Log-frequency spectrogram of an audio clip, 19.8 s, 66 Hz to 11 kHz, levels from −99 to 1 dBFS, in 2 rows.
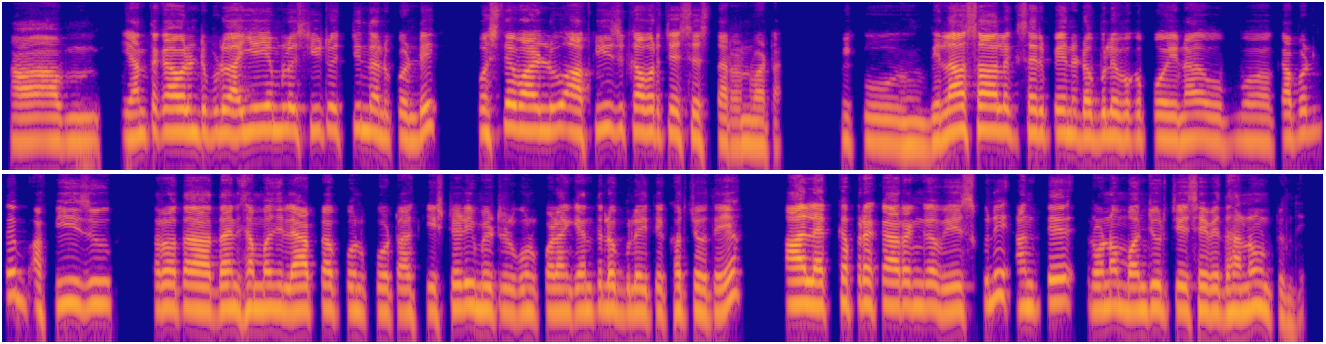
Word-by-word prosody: ఆహ్, 165 0 +1
హ్మ్, 165 0 -4 0.4
ఎంత 195 +3 -4
కావాలంటే 210 -1 +4
ఇప్పుడు 205 +1 0
ఐఐఎంలో 225 0 +1
సీటొచ్చిందనుకోండి, 215 -4 -2 0.4
వస్తే 210 +5 +1
వాళ్ళు 220 -1 +4
ఆ - - +9
ఫీజు 230 0 -3
కవర్ 215 -1 +3
చేసేస్తారనమాట. 155 -6 -3 0.5
మీకు 165 +1 -9 0.5
విలాసాలకి 220 +2 +5
సరిపోయిన 205 -1 0
డబ్బులివ్వకపోయినా, 175 -1 -2 0.2
ఉ - - -5 0.5
కాబట్టితే 205 +8 -3 0.2
ఆ - - -4
ఫీజు, 215 0 -1 0.4
తర్వాత 190 0 0 0.3
దానికి 185 -1 +2
సంబంధించి 185 -1 0
ల్యాప్టాప్ 180 0 +1
కొనుక్కోటానికి, 170 -1 -5
స్టడీ 190 +1 0
మెటిరిల్ 170 -2 -3
కొనుక్కోవడానికి, 170 +1 -2
ఎంత 175 +2 -5
డబ్బులైతే 170 -1 -3
ఖర్చువుతాయో, 175 - -1 0.4
ఆ - - +12
లెక్క 200 +2 +1
ప్రకారంగా 200 -2 +2
వేసుకొని, 215 +8 -2 0.2
అంతే 195 +4 0 0.3
రుణం 190 +1 0
మంజూరు 180 -1 0
చేసే 180 0 +1
విధానం 175 +3 +1
ఉంటుంది. 140 -7 -12
185 Hz, 125 wpm, -24 LUFS, 170-210 Hz, 0.5 s, ఆ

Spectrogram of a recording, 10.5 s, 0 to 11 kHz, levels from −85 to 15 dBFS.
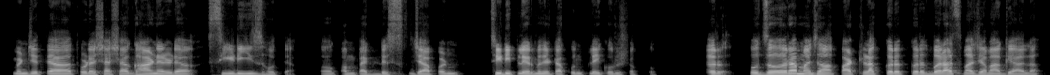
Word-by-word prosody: म्हणजे 140 +1 -2
त्या 155 0 +3
थोड्याशा 155 0 -1
अशा 155 0 -2
घाणेरड्या 145 -1 +1 0.2
सीडीज 135 -2 -3
होत्या, 125 -3 -13 0.3
अ, 120 -1 -11
कॉम्पॅक्ट 125 0 -6
डिस्क 130 +1 -7
ज्या 135 -2 +3
आपण 130 +1 -4 0.4
सीडी 160 -4 +6
प्लेअरमध्ये 140 -2 +3
टाकून 140 +3 -5
प्ले 130 -2 -1
करू 125 0 -9
शकतो. - - -21 0.6
तर 165 +1 +4 0.3
तो 185 - 0
जरा 210 +6 +7
माझा 205 -3 +2
पाठलाग 180 +2 +2
करत 180 0 +3
करत 180 0 0
बराच 180 +5 +4
माझ्या 165 0 +1
मागे 150 -1 0
आला, 130 -2 -3
145 Hz, 165 wpm, -24 LUFS, 130-165 Hz, 0.6 s, जरा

